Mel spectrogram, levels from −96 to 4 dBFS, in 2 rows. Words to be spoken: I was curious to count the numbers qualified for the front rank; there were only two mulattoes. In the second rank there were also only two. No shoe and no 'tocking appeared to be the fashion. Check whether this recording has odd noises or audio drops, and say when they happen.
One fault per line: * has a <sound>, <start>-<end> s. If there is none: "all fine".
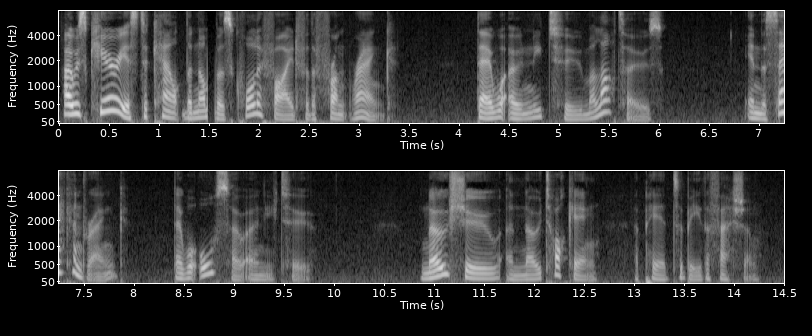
* has a dropout, 1.5-1.6 s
